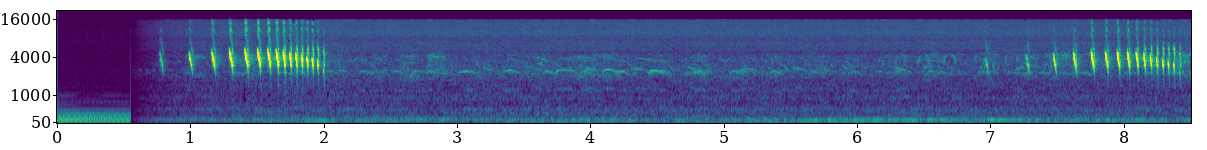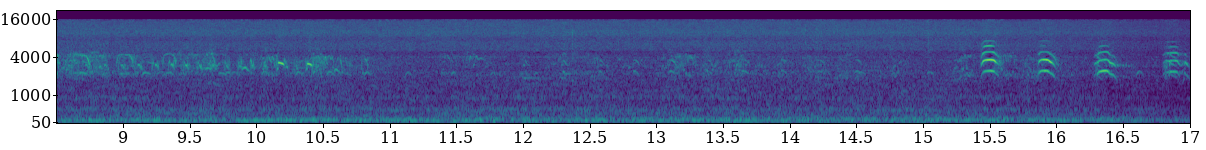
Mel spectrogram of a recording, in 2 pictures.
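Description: Songbird singing: two loud, rapid trills, each quickening and swelling over about a second, one near the start and one about seven seconds in, with softer chirping between them and a short series of four or five clear rising-and-falling notes near the end.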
